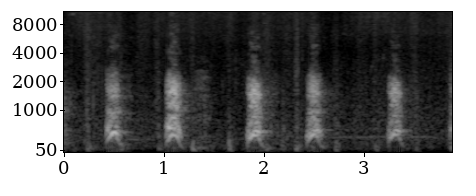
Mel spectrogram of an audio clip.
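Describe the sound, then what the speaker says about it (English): A dog in the medieval video game Kingdom Come Deliverance 2 barks six times in a steady, evenly spaced series, with clear single woofs at moderate distance and no voices. "assume you can hear that damn dog of yours barking"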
